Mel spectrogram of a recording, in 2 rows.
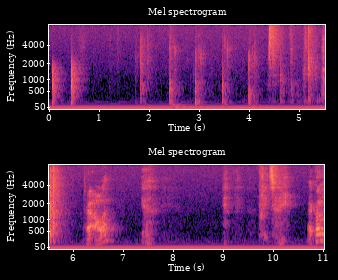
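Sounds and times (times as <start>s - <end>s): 
sharp hollow knocks on a door at the top of a back staircase: 0.0s - 0.7s
low hum: 0.0s - 11.0s
speech: 10.8s - 11.0s.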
